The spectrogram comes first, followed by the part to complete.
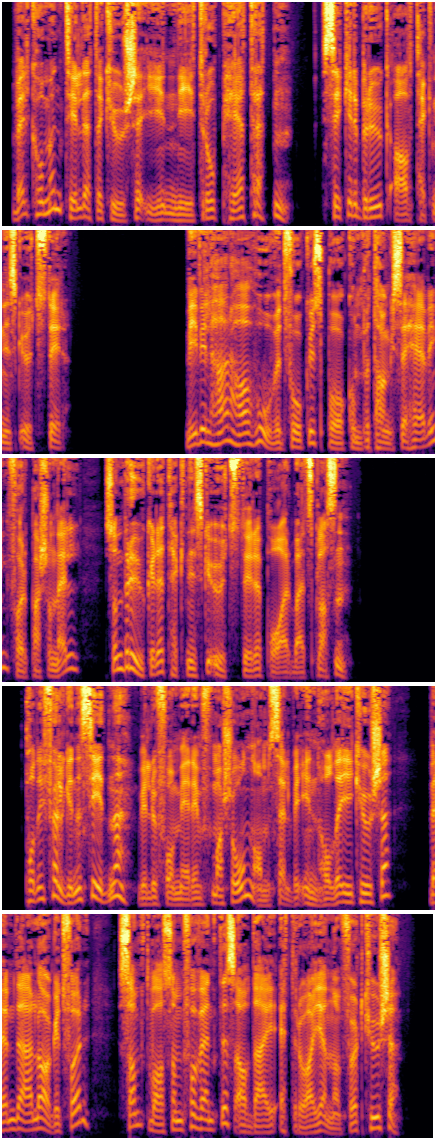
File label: Norwegian eLearning, Male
